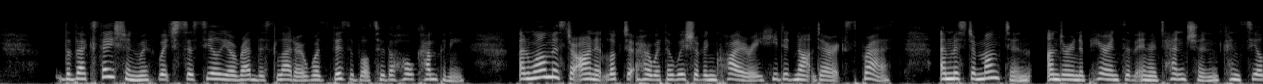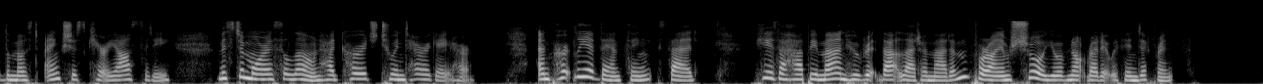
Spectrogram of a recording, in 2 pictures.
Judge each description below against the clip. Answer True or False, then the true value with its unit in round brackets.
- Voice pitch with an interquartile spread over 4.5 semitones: False (3.3 semitones)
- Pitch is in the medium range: False (220 Hz)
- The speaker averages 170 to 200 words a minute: True (185 wpm)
